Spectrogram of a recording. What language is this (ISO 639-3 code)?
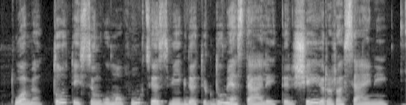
lit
